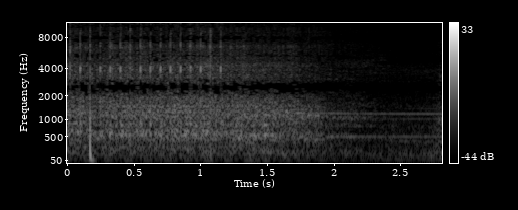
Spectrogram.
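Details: 2006 Stratus 2.0 with misfire, power loss and shaking: fast dry ticking snaps at steady rate for about a second, then fading; a spark plug wire is arcing to ground, fix is new plug wires.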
